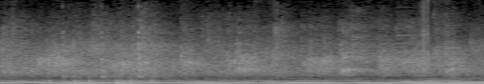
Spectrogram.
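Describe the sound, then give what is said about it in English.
A church audience claps continuously as a clap offering to celebrate God, a dense, steady wash of many hands with no pauses, over sustained low musical tones that hold throughout. “Go ahead and celebrate God with a better clap offering.”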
